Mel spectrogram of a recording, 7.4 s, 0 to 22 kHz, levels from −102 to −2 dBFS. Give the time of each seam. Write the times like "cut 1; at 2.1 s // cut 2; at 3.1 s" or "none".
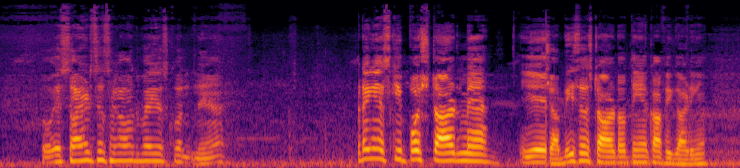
cut 1; at 3.6 s // cut 2; at 5.4 s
